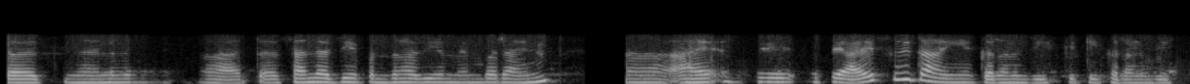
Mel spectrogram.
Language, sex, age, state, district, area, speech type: Sindhi, female, 60+, Delhi, South Delhi, urban, conversation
